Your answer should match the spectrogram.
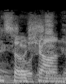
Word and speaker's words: Sochan: And then they have this Jeremy Sochan kid, who was, am I saying that right? I don't even know if I'm saying it. Sochan, Sochan, they're both Sochan.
